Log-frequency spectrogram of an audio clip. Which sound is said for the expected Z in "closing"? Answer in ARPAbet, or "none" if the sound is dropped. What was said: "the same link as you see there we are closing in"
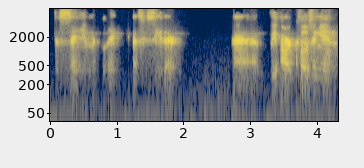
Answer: Z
